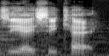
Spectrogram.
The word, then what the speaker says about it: Zack: My name is spelled Zack.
